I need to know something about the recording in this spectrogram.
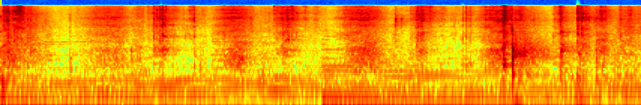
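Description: Black plastic drain pipe being cut with a red twist-style plastic pipe cutter: the blade scrapes through the pipe wall in several rasping strokes as the cutter is turned around it. Background music plays underneath.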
